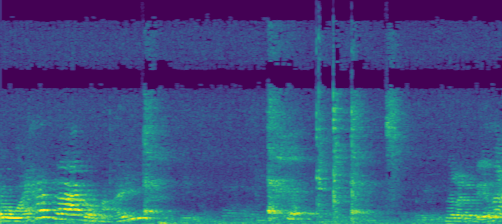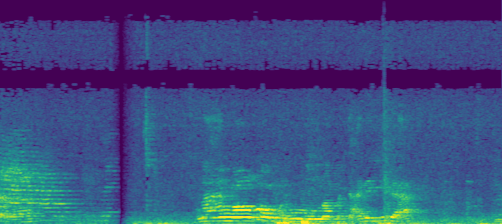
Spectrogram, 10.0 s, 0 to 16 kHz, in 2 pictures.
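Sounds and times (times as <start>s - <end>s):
woman coughing: 2.7s - 3.7s.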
